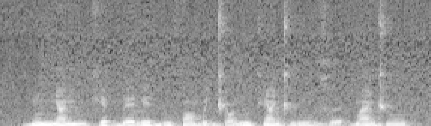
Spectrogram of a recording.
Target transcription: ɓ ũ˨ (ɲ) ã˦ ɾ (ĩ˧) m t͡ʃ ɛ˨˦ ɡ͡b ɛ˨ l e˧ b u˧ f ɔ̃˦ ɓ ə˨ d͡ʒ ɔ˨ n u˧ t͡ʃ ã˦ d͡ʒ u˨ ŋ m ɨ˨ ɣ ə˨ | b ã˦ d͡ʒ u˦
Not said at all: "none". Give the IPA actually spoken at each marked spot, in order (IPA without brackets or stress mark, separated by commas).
ɲ, ĩ˧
